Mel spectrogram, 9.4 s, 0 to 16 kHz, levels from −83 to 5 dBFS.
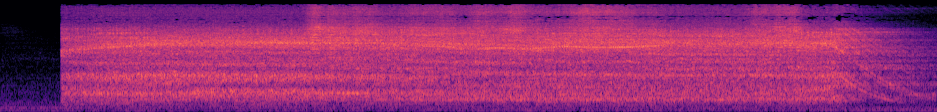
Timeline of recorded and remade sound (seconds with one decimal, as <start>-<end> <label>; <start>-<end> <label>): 0.0-9.4 recorded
